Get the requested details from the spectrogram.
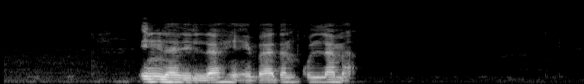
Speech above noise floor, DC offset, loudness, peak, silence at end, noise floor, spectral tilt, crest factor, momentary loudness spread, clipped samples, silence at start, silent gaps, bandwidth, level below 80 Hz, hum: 53 dB; under 0.1%; -16 LUFS; 0 dBFS; 2.35 s; -69 dBFS; -7.5 dB/octave; 18 dB; 9 LU; under 0.1%; 1.4 s; none; 7.6 kHz; -54 dBFS; none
